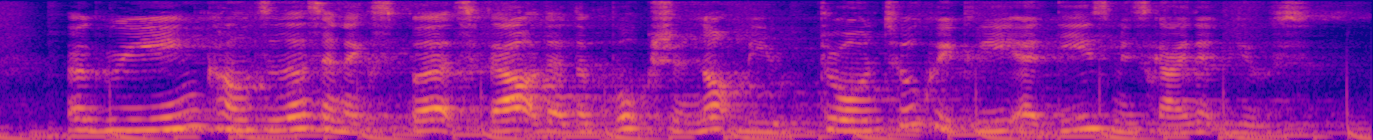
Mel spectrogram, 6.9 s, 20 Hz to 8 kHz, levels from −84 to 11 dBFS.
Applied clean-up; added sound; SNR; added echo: none; Bass guitar; 12 dB; reverberation time 1.9 s.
